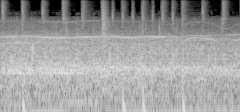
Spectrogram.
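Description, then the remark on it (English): A loud crowd cheers and applauds continuously, dense clapping blended with whoops and shouts, a steady roar of an excited audience with no pauses. “And the crowd goes wild.”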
